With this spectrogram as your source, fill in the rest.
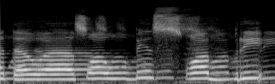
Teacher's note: بالصبر میں صاد حرف مستعلیہ ہے، پر پڑھا جائے گا، اور با حرف قلقلہ ساکن ہے تو یہاں پر قلقلہ خوب ظاہر کریں گے، اور را کے نیچے زیر ہے تو را کو ہم باریک پڑھیں گے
